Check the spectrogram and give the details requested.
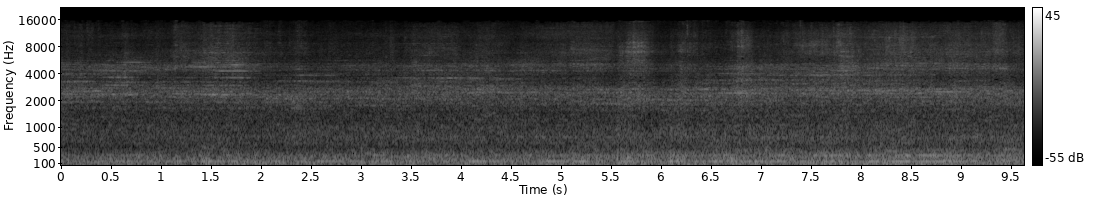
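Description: Freight cars of a slow-moving train rolling past: a steady rumble of steel wheels on the rails.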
